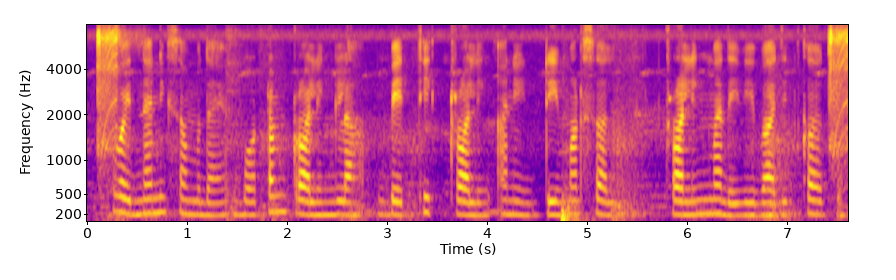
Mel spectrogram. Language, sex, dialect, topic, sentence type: Marathi, female, Varhadi, agriculture, statement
